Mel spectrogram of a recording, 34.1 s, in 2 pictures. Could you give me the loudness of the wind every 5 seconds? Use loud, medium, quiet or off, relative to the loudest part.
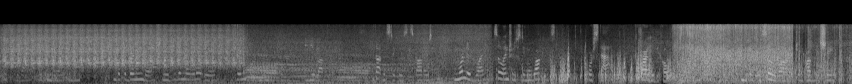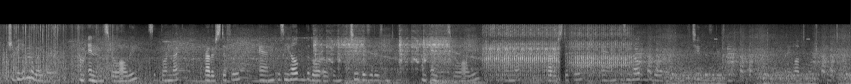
quiet, quiet, loud, loud, quiet, quiet, quiet.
